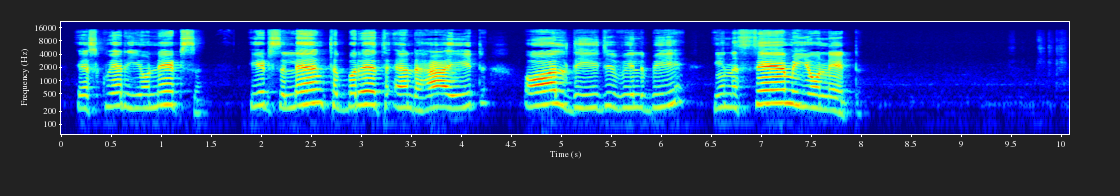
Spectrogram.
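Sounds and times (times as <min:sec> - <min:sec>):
hand brushing paper page: 0:09.4 - 0:10.0.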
